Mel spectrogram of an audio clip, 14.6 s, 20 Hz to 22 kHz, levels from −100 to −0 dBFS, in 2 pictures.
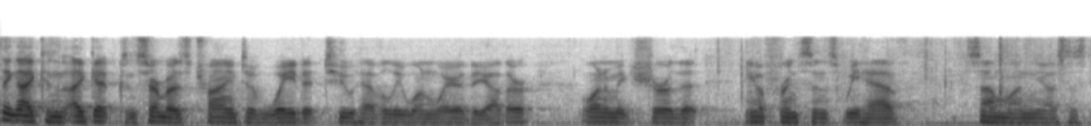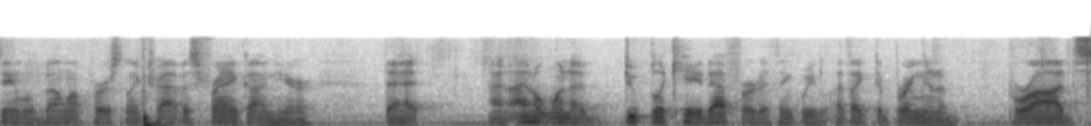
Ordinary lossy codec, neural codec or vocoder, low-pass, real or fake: AAC, 48 kbps; none; 7.2 kHz; real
